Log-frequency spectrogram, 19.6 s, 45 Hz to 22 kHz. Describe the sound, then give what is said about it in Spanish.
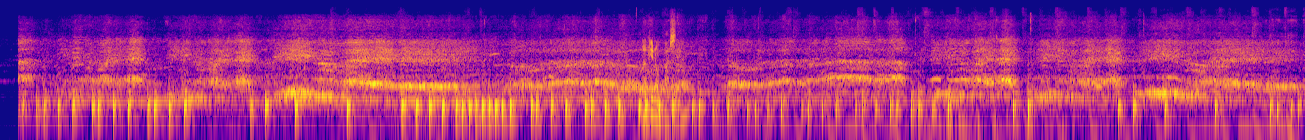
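Nearly 3,000 FC Barcelona fans at Montjuïc chant loudly and continuously, voices rising and falling in rhythmic waves, with sharp percussive bangs punctuating the din as they greet the Barça team bus before the match against Paris Saint-Germain. “casi 3.000 aficionados del Barça han esperado en Montjuïc al PSG y sobre todo al autocar del Barça, y se ha escuchado esto.”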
